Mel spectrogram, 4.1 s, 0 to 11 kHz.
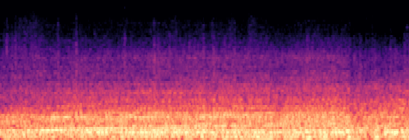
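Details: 1998 Ford Explorer XLT, 5.0 L V8, all-wheel drive, during a drive: low, even V8 rumble holds steady without skips or knocks; engine sounds healthy and runs smoothly.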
